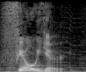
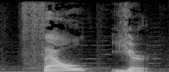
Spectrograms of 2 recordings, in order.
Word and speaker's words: failure: 来看一下第一个单词 failure，美式发音叫 fail， L 往前发 failure，英式发音叫 failure，它有点小小的区别。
